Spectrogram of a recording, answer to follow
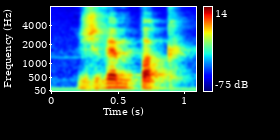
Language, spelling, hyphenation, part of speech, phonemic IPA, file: Dutch, zwempak, zwem‧pak, noun, /ˈzʋɛm.pɑk/, Nl-zwempak.ogg
- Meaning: swimsuit, bathing suit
